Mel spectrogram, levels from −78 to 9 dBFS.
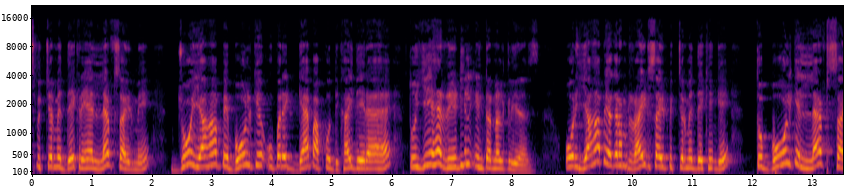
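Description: At 1.33 to 1.37 s, 7.15 to 7.21 s, 9.89 to 9.93 s and 11.29 to 11.35 s you get short concealed packet loss. Chunks of about 20, 40, 20 and 40 ms missed the decoder, so the receiver patched each gap by extending the sound just before it and then fading back into the real signal. Each one comes across as a quick smear or tiny wobble.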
